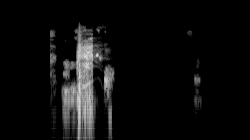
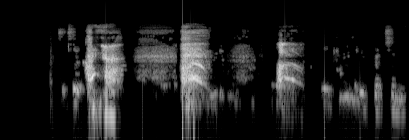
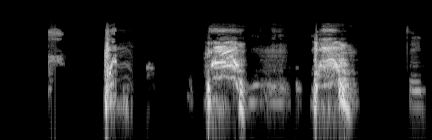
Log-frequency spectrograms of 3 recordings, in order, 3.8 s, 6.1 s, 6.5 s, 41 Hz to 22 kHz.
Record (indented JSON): {
  "cough_length": "3.8 s",
  "cough_amplitude": 30197,
  "cough_signal_mean_std_ratio": 0.25,
  "exhalation_length": "6.1 s",
  "exhalation_amplitude": 32767,
  "exhalation_signal_mean_std_ratio": 0.37,
  "three_cough_length": "6.5 s",
  "three_cough_amplitude": 28698,
  "three_cough_signal_mean_std_ratio": 0.39,
  "survey_phase": "beta (2021-08-13 to 2022-03-07)",
  "age": "65+",
  "gender": "Male",
  "wearing_mask": "No",
  "symptom_none": true,
  "smoker_status": "Ex-smoker",
  "respiratory_condition_asthma": false,
  "respiratory_condition_other": false,
  "recruitment_source": "REACT",
  "submission_delay": "1 day",
  "covid_test_result": "Negative",
  "covid_test_method": "RT-qPCR",
  "covid_ct_value": 40.0,
  "covid_ct_gene": "N gene",
  "influenza_a_test_result": "Negative",
  "influenza_b_test_result": "Negative"
}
